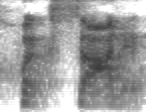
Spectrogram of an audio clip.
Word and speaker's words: quixotic: based on Don Quixote yes I know it's pronounced quixotic but that makes no sense if it's based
